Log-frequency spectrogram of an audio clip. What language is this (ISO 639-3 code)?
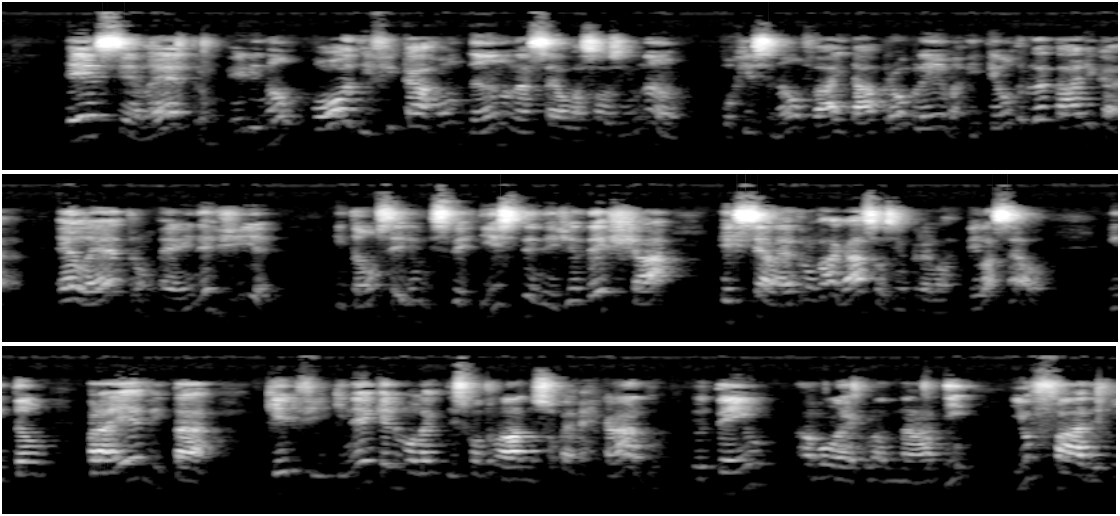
por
